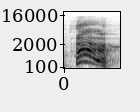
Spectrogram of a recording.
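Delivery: high, loud effort cry; diving grunt-yell. Acted. Game master as the player diving from gunfire, loud effort yell. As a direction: cry out as you throw yourself aside. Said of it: "You dive and you go".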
